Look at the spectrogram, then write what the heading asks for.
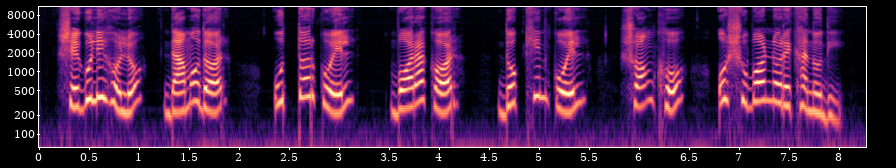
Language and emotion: Bengali, neutral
